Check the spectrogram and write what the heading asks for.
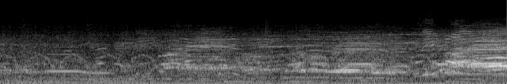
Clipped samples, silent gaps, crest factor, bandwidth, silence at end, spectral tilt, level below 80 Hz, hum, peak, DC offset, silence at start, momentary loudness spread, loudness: under 0.1%; none; 20 dB; 10.5 kHz; 0 s; -5 dB/octave; -40 dBFS; none; -2 dBFS; under 0.1%; 0 s; 14 LU; -24 LUFS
